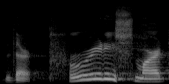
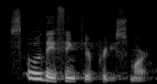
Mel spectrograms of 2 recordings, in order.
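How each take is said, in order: First: Slow, drawn-out "pretty smart" with weight on "pretty"; ironic slow repeat. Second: Said in the usual way. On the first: Shown as a demonstration. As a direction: let the irony hang on "pretty".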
